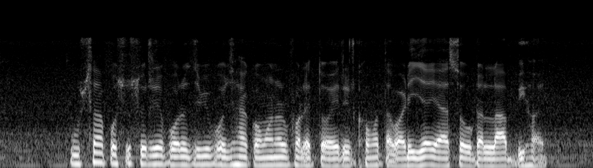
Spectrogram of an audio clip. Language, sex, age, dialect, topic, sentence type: Bengali, male, 25-30, Western, agriculture, statement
